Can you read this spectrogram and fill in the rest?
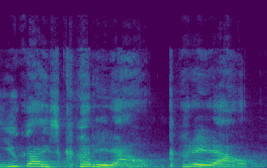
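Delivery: mock-scold like a tired mom; lightly voiced mother telling kids to stop; imitating mom. Mom breaking up the fight.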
